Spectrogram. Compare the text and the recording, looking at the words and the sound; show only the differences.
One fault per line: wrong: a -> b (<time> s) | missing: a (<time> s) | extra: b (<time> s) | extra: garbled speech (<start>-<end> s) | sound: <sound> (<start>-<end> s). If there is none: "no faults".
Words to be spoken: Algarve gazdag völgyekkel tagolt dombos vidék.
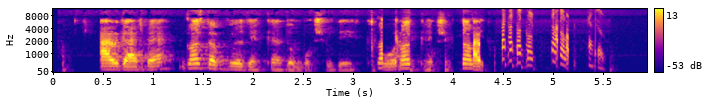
missing: tagolt (2.3 s)
extra: garbled speech (3.2-4.3 s)
sound: chirp (4.5-5.6 s)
